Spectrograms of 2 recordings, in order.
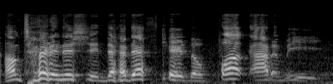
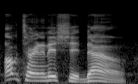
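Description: First: Laughing through the words; relieved laughter. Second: Said in the usual way. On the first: Real, not acted. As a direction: still laughing from the fright. Laughing after jump scare.

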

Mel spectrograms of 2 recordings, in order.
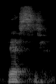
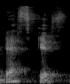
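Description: First: "Desk" as a single syllable; one-syllable ending. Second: "desks" split as des-kis; extra-syllable wrong ending. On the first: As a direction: say "Desk" with no vowel added after the s. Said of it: "Mà là desk". (đọc "Desk" gọn một âm tiết) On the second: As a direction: say "desks" with an added vowel before the final s. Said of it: "không thể nào đọc là desks được". (đọc "desks" thừa một âm thành des-kis) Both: Shown as a demonstration.

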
